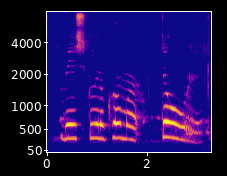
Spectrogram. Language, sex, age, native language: Icelandic, male, 8, Icelandic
